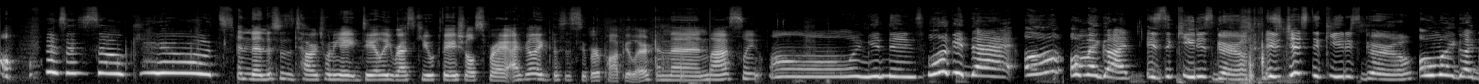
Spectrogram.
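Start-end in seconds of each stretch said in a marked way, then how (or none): 0.1-2.3 high, drawn-out squeal of delight; delighted gush. Real, not acted. Gushing over cute packaging. 7.7-14.8 high-pitched pet-talk cooing; adoring coo. Real, not acted. Cooing over her dog.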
